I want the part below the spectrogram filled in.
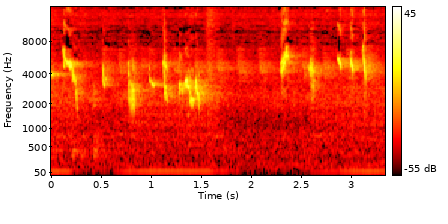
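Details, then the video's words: Cucak ranting singing, played to coax caged contest birds into active song: clustered high chirps and downward-slurred whistles early, a brief gap, then sharp separate chirps repeated quickly, over a low steady hum. "PANCINGAN CUCAK RANTING BAHAN AGAR CEPAT GACOR"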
